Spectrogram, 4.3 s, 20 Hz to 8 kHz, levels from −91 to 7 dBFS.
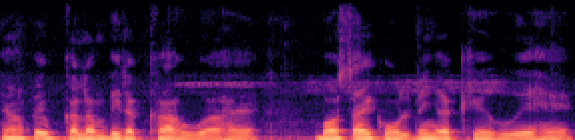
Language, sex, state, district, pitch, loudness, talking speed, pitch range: Hindi, male, Jharkhand, Ranchi, 130 Hz, -14 LUFS, 195 wpm, 120-145 Hz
